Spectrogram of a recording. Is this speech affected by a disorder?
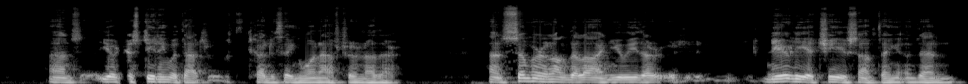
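Yes: Parkinson's; grouped objects merge together.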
